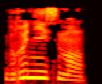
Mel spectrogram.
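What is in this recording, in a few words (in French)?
"brunissement", French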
